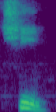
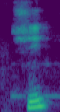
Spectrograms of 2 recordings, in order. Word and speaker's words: qi: This is what has been described in TCM or traditional Chinese medicine as qi.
